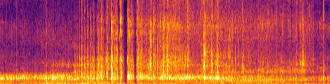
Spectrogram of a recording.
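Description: Long nails scratch across a thin, solid, flat pink board covered in glitter-textured paper. They make a continuous gritty, crackling scrape with a bright hiss, and the sound briefly drops out partway through before the steady scratching resumes.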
